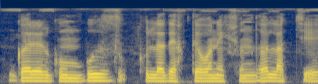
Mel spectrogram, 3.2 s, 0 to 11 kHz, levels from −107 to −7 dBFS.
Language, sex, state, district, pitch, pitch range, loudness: Bengali, male, Assam, Hailakandi, 120 Hz, 120-125 Hz, -16 LUFS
